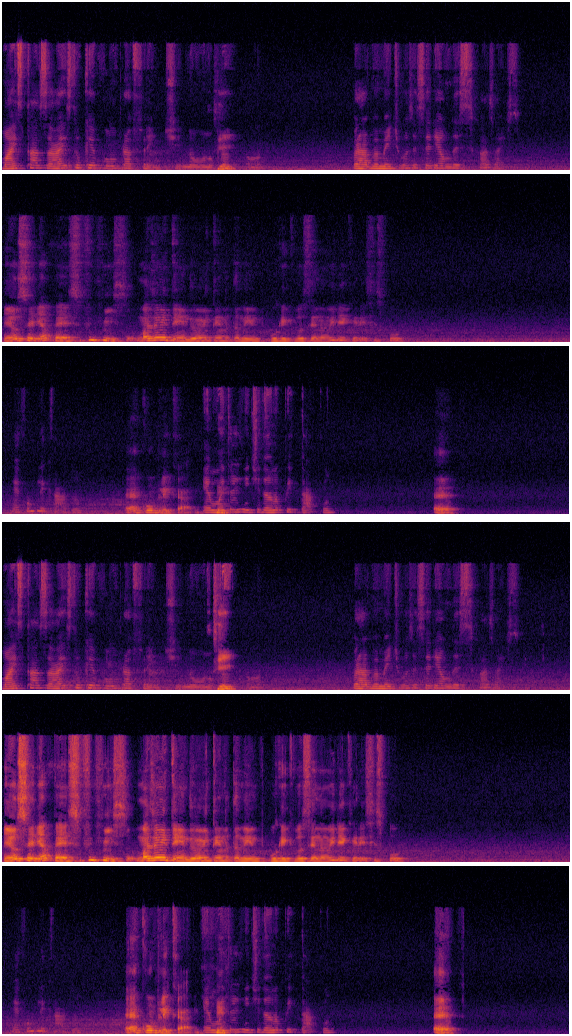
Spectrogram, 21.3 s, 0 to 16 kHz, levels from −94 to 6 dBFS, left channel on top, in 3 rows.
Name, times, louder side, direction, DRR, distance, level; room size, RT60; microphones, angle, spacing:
voice 1, 0.0-3.3 4.4-6.3 14.3-15.2 16.7-18.4, left 1 dB, 5° left, 0.4 m, -43 dB
sound 1, 0.7-16.3, right 1 dB, 65° right, 1.2 m, -55 dB
voice 2, 7.1-12.2 15.7-17.0 19.6-19.9, right 7 dB, 85° right, 0.4 m, -31 dB
8.9 x 6.3 x 4.2 m
head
